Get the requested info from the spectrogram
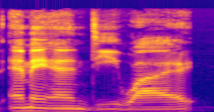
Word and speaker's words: Mandylor: Costas Mandalore, and he's Greek. – Mandalore, sick. – Mm-hmm. It's, yeah, I might be mispronouncing it. It's Mandylor.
